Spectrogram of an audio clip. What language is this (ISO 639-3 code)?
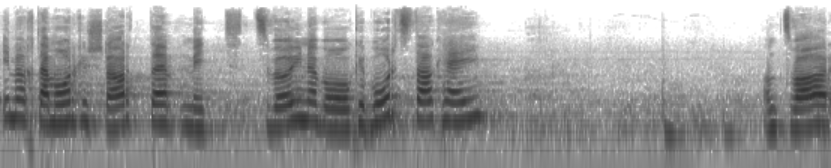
gsw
